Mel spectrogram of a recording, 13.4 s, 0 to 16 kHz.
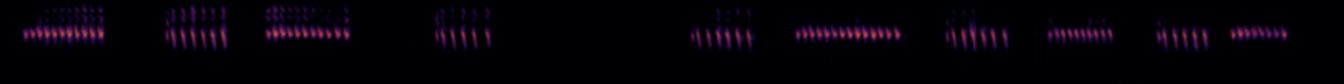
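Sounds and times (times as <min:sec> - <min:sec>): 
European greenfinch Chloris chloris giving rapid pulsed trills: 0:00.2 - 0:01.0, 0:01.7 - 0:03.6, 0:04.3 - 0:04.9, 0:06.9 - 0:12.9.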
